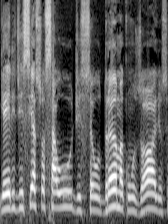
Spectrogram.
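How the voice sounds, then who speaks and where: A man is speaking. His pace is fairly slow. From Brazil, Belo Horizonte. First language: English (speaking Portuguese). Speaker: pastor, theology lecturer. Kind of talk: sermon. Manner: animated storytelling.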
